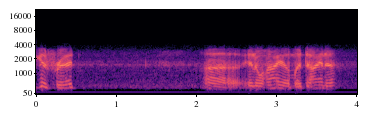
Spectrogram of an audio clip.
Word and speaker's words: Medina: I think I've been pronouncing it incorrectly all this time as Medina, but maybe because uh we have a Medina, Texas and out out in the Texas Hill Country and they spell the same way. They just pronounce it Medina.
